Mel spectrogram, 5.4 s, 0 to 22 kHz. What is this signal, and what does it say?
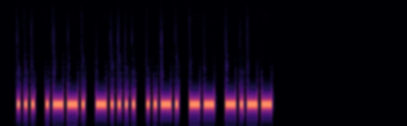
Morse code, heard as a keyed tone, about 25 wpm, 700 Hz. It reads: SP6FMY
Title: DXCC-100 Call Signs - 6 Characters - 25wpm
